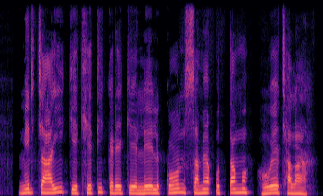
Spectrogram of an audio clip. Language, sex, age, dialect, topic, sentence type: Maithili, male, 18-24, Eastern / Thethi, agriculture, question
